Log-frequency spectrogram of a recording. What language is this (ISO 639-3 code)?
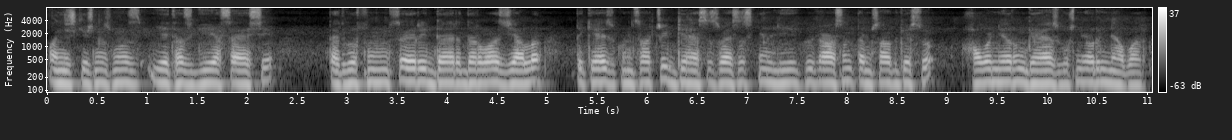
kas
